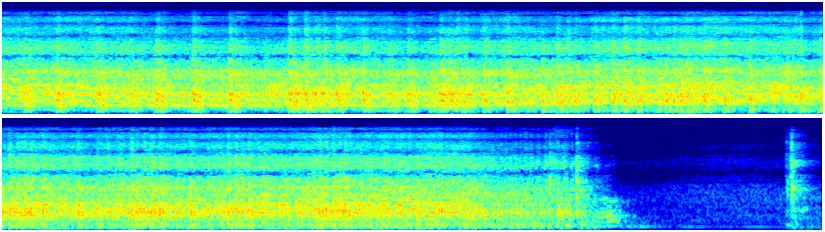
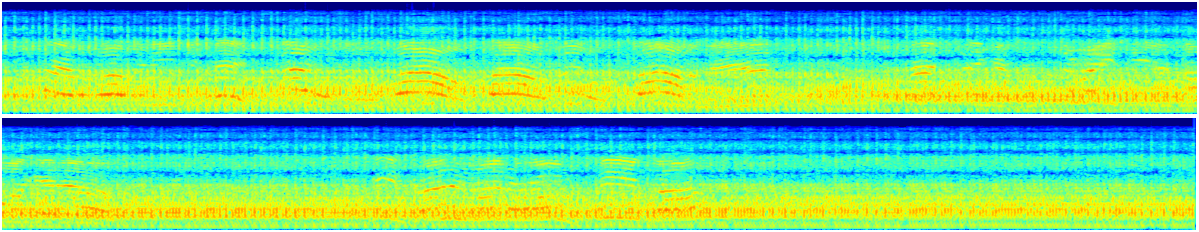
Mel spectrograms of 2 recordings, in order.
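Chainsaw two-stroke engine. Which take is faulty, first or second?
first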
